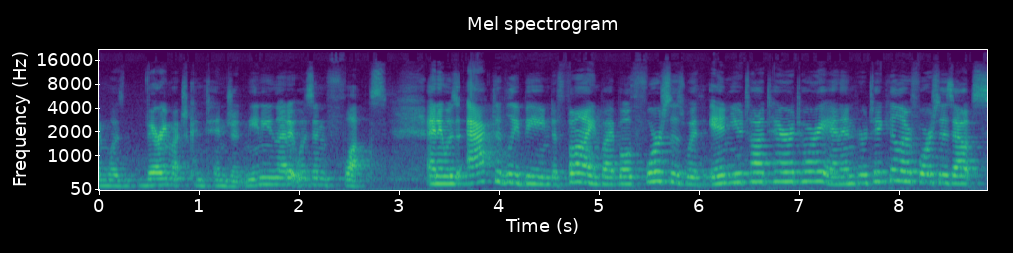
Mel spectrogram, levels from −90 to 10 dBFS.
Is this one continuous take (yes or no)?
yes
